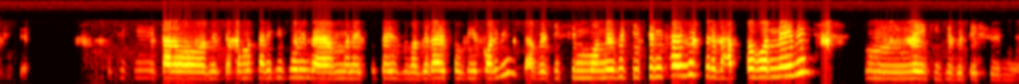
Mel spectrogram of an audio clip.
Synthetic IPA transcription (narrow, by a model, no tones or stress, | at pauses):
ʈʰi̥ke | ukʰikik̪aɾɔnitːakɔmɔt͡ʃaɾikikuɽ̃ibamaneeksɔsajzbʱəɡeɾasɔwʈikekɔɾibit̪a̰pɔɾeʈipʰinbɔnːejbiʈipʰinkʰajbipʰeɾebʱap̚t̪ɔbɔnːejbi | nejkid͡ʒibiʈipʰine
